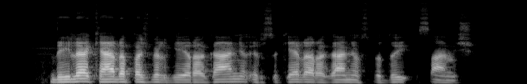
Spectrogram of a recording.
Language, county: Lithuanian, Šiauliai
